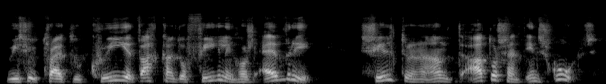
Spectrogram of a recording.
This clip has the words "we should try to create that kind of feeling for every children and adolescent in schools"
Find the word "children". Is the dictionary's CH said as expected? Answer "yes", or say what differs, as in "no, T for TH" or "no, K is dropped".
no, S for CH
